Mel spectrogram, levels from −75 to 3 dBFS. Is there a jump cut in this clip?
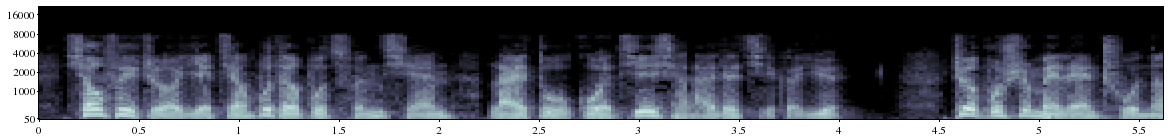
no; 0 cuts

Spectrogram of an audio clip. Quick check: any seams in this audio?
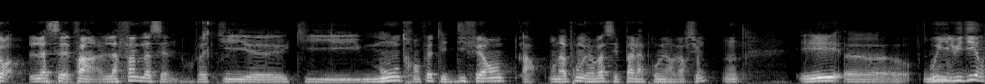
no; 0 cuts

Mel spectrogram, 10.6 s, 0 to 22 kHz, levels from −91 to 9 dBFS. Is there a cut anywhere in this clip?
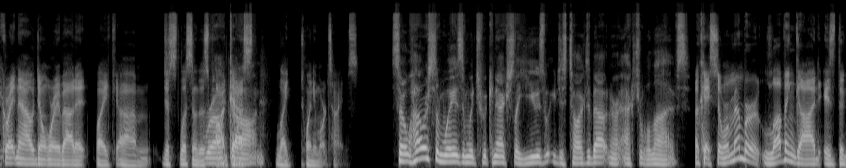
no; 0 cuts

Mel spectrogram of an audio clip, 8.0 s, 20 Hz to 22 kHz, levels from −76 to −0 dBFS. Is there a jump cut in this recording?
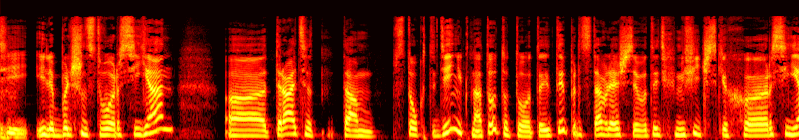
no; 0 cuts

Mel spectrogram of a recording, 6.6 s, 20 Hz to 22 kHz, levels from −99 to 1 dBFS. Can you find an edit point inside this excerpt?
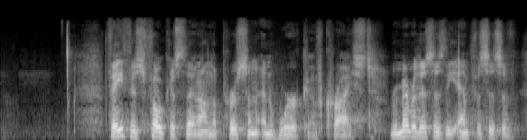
no; 0 cuts

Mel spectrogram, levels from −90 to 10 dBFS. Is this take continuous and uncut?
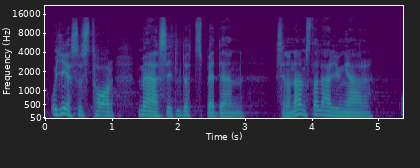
yes; 0 cuts

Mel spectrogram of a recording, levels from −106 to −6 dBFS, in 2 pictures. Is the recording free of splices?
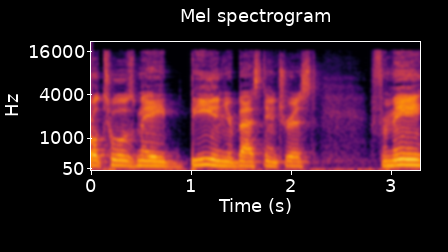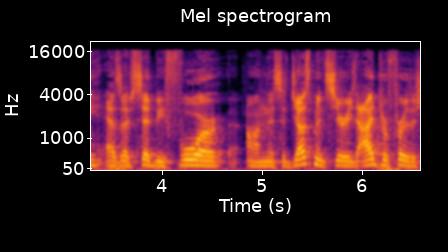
yes; 0 cuts

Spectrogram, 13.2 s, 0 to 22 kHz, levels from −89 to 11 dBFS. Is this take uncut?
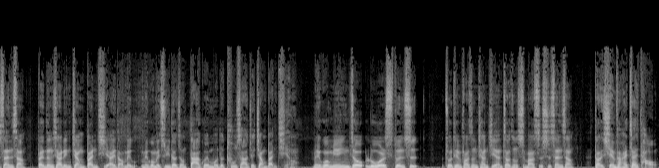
yes; 0 cuts

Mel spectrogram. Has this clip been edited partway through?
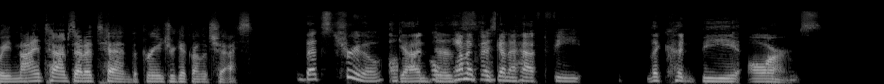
yes; 7 cuts; at 1.4 s, 1.9 s, 4.0 s, 4.9 s, 5.4 s, 6.6 s, 7.5 s

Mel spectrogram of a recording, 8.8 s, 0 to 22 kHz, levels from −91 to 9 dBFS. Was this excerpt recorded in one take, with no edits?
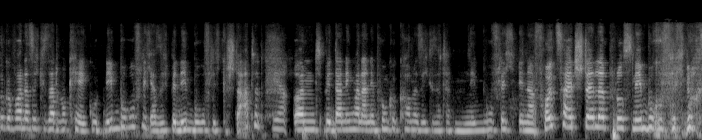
no; 1 cut; at 4.0 s

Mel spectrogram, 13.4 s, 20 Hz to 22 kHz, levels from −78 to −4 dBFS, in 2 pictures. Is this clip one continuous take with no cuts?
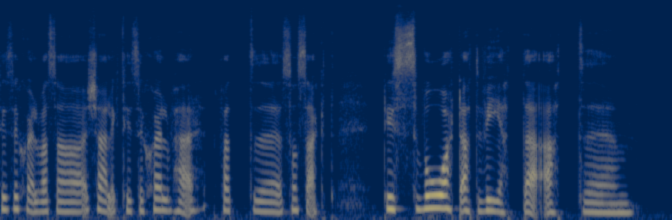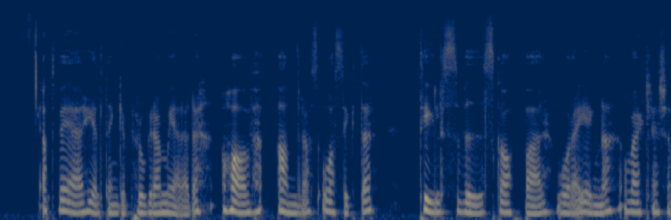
yes; 0 cuts

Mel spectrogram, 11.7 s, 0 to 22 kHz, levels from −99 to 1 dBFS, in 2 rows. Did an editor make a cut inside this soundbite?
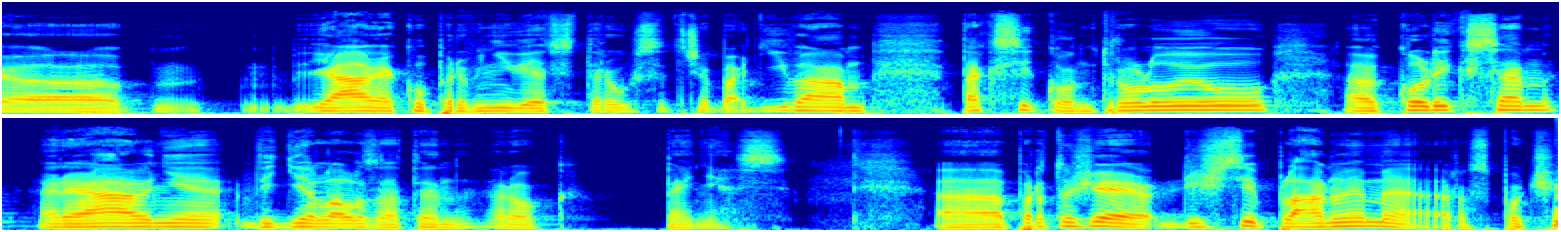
no; 0 cuts

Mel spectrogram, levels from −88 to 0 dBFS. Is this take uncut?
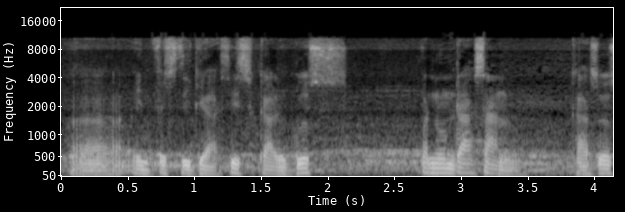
yes; 0 cuts

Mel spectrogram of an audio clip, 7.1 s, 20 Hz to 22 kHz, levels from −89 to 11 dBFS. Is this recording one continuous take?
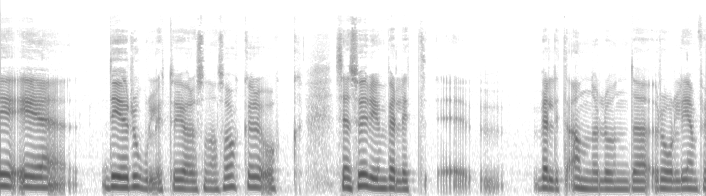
yes; 0 cuts

